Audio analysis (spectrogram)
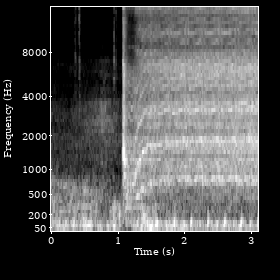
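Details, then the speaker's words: Propane-powered home-backup generator with push-button auto-choke start and fuel valve on, but the propane tank valve is still closed. The starter whirs with steady compression chugs and the engine never fires: crank, no start. "Oh, open the propane up. That'll help too."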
